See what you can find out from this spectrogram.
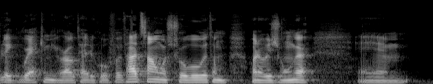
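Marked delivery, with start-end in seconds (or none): none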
